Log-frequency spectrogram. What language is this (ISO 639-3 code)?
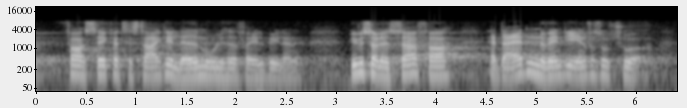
dan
